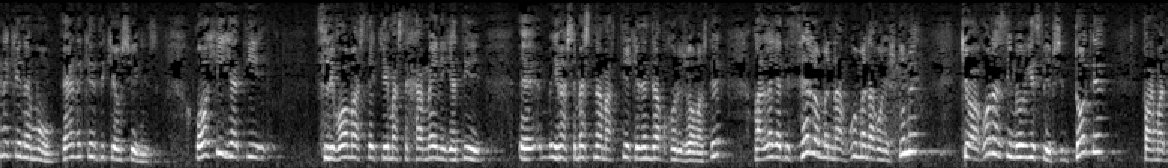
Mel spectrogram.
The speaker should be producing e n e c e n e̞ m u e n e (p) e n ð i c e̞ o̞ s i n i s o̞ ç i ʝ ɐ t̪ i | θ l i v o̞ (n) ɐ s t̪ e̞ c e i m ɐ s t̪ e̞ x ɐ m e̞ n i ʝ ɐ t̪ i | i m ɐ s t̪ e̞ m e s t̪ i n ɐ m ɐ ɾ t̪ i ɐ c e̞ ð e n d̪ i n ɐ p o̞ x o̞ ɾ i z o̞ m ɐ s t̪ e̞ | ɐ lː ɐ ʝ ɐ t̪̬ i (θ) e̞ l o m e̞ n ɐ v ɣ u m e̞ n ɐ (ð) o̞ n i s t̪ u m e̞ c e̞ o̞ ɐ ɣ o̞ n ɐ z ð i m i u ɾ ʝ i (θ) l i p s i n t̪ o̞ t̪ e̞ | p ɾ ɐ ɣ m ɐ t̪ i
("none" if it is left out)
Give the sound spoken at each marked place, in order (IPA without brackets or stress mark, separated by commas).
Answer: c, m, θ, ɣ, θ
